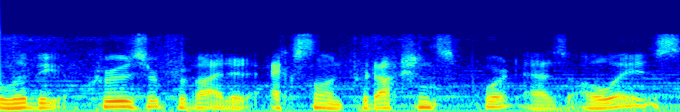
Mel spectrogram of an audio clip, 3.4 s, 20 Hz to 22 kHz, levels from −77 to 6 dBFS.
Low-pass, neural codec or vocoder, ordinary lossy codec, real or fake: 7.2 kHz; none; AAC, 48 kbps; real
